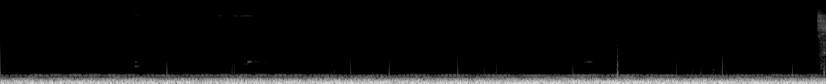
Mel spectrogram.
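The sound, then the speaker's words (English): A deep, continuous low rumble of the earth underground, steady and loud throughout, with a few faint scattered ticks above it and no voices. “So I decided to make a recording of the sound of the earth.”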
